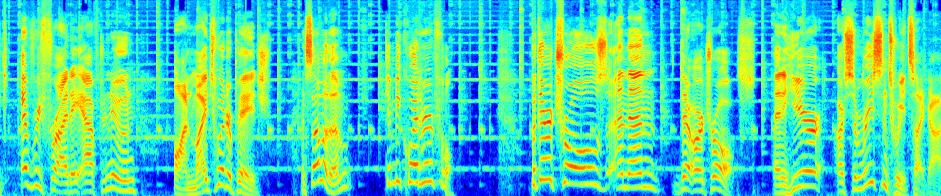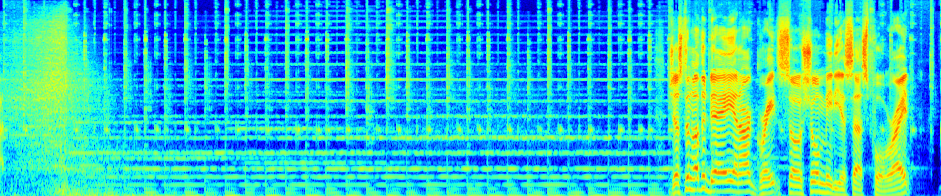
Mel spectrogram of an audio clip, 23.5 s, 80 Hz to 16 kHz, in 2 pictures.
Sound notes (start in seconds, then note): 12.2 text whooshes; 13.4 gentle dramatic music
